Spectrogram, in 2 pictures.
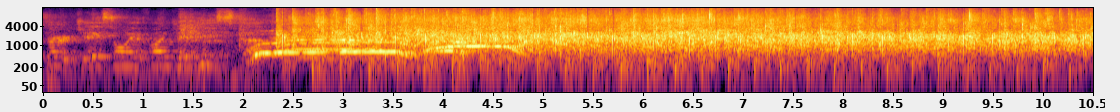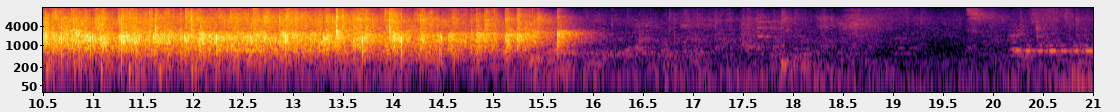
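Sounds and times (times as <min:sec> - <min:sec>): audience clapping: 0:02.0 - 0:16.0.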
